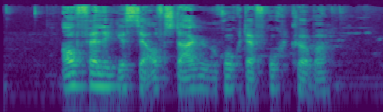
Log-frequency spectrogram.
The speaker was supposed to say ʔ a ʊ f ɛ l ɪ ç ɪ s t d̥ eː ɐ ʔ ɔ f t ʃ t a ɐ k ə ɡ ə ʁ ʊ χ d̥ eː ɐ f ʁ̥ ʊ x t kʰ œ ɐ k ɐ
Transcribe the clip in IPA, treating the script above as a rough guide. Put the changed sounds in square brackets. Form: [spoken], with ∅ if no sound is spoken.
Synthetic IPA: ʔ a ʊ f ɛ l ɪ ç ɪ s t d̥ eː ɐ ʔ ɔ f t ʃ t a ɐ k ə ɡ ə ʁ ʊ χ d̥ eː ɐ f ʁ̥ ʊ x t kʰ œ ɐ [p] ɐ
